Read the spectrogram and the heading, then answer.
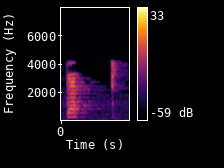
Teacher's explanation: We let the burst of air come out like tak.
